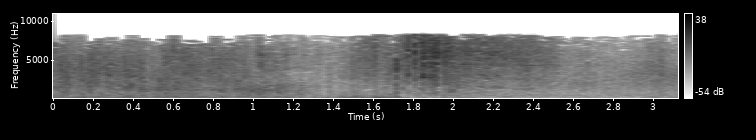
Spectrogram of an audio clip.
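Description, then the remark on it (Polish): A large-caliber artillery shell explodes at the Prom outpost with a deep, rumbling boom like summer thunder that rolls on for a few seconds, loud, with no voices. “Na placówce Prom jej dowódca, chorąży Gryczman, stał na ziemnym wale, obserwując przedpole, gdy usłyszał huk jak bliski grzmot letniej burzy, a podmuch rzucił go na dach schronu.”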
